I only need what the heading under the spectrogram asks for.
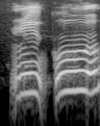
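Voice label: "li3wu4", Mandarin Chinese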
